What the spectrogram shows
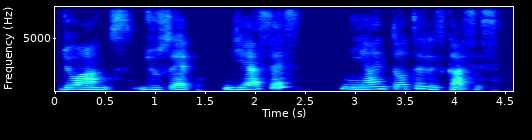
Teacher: En la paraula Josep, la E és una vocal oberta i després hi ha una sonorització de la consonant S, la S sonora, en les paraules ases, cases i Josep. I per últim, també hi ha una sinalefa.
